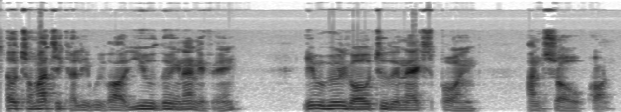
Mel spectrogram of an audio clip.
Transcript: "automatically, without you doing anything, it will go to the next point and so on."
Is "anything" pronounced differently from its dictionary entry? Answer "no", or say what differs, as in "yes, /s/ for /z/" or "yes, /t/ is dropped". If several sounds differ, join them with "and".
no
